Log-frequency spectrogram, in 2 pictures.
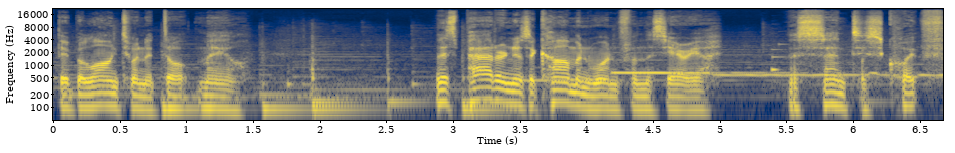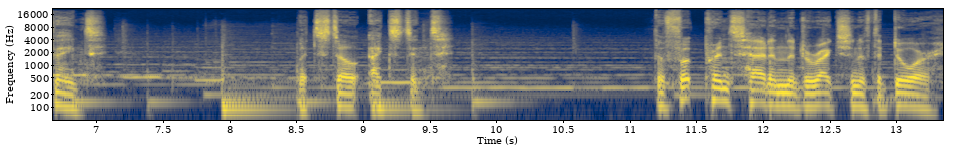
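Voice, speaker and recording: An actor voicing a stern, composed investigator in an anime video game, terse, measured and deadpan. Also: male voice, on the low side, music in the background, natural voice. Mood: grave, analytical.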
